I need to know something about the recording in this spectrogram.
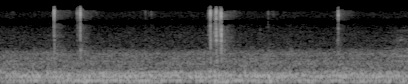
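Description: Faint, scattered ticks and light crackles of paper stationery folders being handled and leafed through by hand.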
